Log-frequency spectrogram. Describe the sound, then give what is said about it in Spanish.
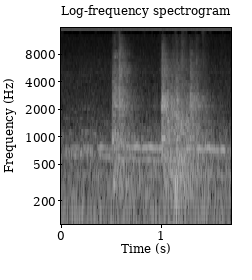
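A battered tank's hatch opens with two rough, scraping metallic bursts, about half a second apart, over a faint steady tone. “¡Miren! ¡La escotilla se está abriendo!”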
